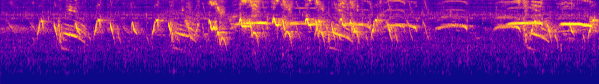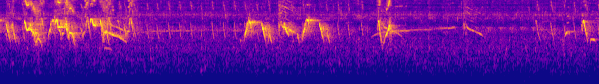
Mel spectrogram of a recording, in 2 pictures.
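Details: Bar-winged prinia in the wild with quick, shrill chirping phrases and thin whistles. A near-silent gap falls in the middle, then short chirp bursts and a rising whistle follow.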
